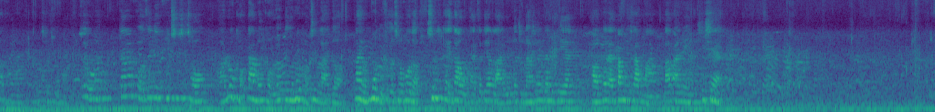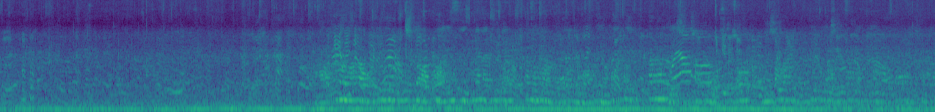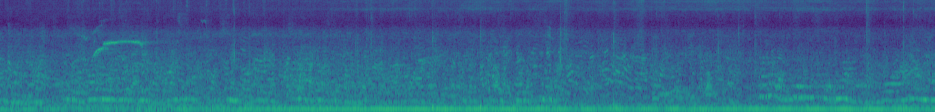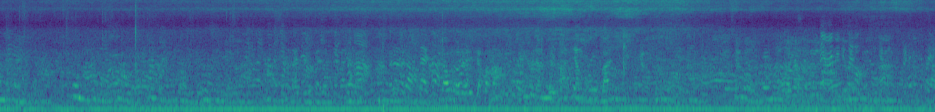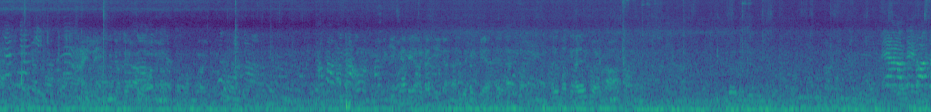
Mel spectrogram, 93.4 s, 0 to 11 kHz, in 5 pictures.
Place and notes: Sanmin Senior High School, District, New Taipei City - Regional carnival
Fair, Selling a variety of food and games area, Binaural recordings, Sony PCM D50 + Soundman OKM II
